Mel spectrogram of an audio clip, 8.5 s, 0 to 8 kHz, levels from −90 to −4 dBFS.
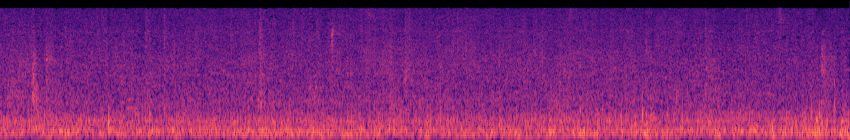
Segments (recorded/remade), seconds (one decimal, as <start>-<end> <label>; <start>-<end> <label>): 0.0-1.9 recorded; 1.9-2.6 remade; 2.6-3.5 recorded; 3.5-6.8 remade; 6.8-8.5 recorded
